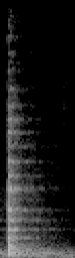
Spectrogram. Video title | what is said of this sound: Old Hundred Gold Mine | Not good if we hear that or this. Big hollow spot.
